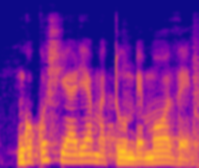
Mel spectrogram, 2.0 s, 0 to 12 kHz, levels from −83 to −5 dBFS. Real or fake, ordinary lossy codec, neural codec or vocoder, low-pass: real; AAC, 48 kbps; none; 10.8 kHz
